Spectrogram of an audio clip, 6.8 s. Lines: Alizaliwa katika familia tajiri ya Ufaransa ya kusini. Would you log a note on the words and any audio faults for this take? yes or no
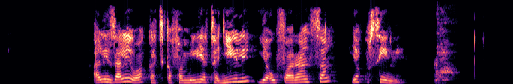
yes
